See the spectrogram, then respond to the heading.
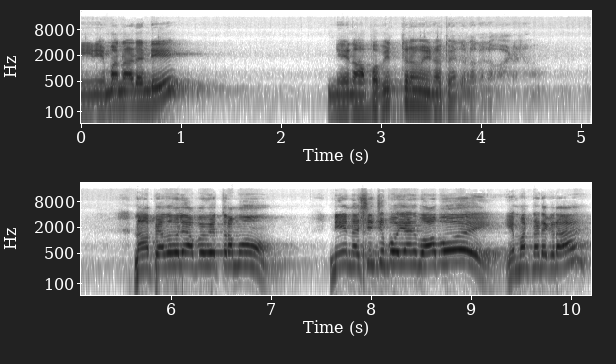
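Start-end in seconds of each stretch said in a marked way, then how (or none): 2.5-9.2 mock weeping. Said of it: "ఏడుస్తున్నాడంట, దుఃఖపడుతున్నాడంట".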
